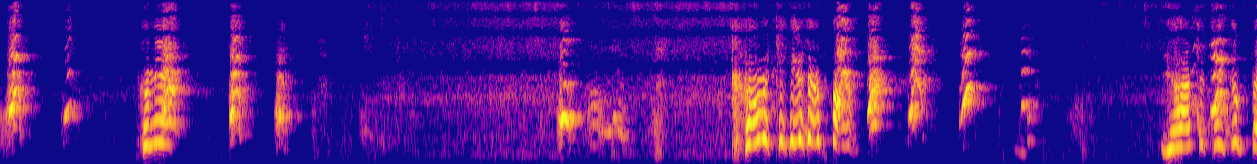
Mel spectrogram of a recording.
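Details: Domestic dog that hates baths, at bath time, barks in short repeated bursts, with clustered yelps between; a woman speaks and coaxes her to come indoors.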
